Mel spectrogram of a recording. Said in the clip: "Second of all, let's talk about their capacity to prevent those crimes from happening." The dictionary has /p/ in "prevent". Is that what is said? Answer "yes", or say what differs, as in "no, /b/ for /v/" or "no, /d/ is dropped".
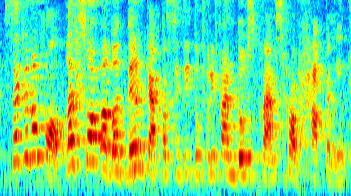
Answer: no, /f/ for /p/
